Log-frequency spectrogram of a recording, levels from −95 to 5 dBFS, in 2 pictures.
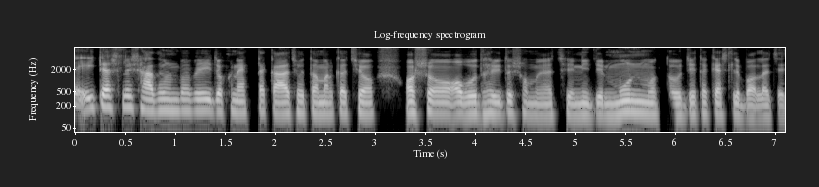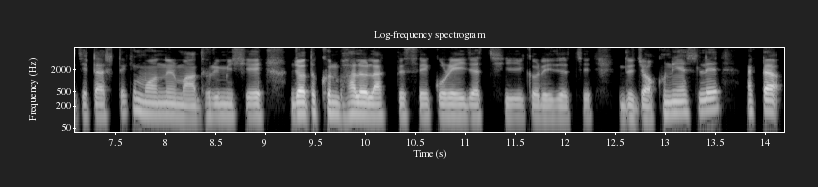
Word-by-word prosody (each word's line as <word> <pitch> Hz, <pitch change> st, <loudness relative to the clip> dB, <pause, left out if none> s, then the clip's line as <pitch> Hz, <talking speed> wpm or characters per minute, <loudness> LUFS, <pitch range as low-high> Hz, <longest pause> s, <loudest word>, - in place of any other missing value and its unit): এইটা 185 Hz, +2 st, +3 dB
আসলে 190 Hz, +1 st, -3 dB
সাধারণভাবেই 155 Hz, 0 st, +2 dB
যখন 145 Hz, 0 st, -4 dB
একটা 140 Hz, -, -4 dB
কাজ 125 Hz, 0 st, +7 dB
হয়তো 130 Hz, -1 st, -3 dB
আমার 125 Hz, 0 st, -1 dB
কাছে 125 Hz, +1 st, -1 dB, 0.5 s
অস 130 Hz, -, +2 dB, 0.4 s
অবধারিত 125 Hz, +1 st, +1 dB
সময় 115 Hz, -3 st, -5 dB
আছে, 115 Hz, +1 st, -9 dB
নিজের 115 Hz, +1 st, -1 dB
মন 140 Hz, +1 st, +4 dB
মত 120 Hz, -2 st, -4 dB, 0.2 s
যেটাকে 125 Hz, 0 st, -4 dB
আসলে 120 Hz, 0 st, -3 dB
বলা 105 Hz, 0 st, 0 dB
যায়, 105 Hz, -, -7 dB
যে -, -, -6 dB, 0.2 s
আসলে 115 Hz, +3 st, -13 dB
কি 160 Hz, -, -9 dB
মনের 120 Hz, -1 st, -1 dB
মাধুরী 105 Hz, +3 st, -3 dB
মিশিয়ে 115 Hz, +1 st, -3 dB, 0.4 s
যতক্ষণ 130 Hz, 0 st, +6 dB
ভালো 125 Hz, -1 st, +7 dB
লাগতেছে 115 Hz, -1 st, -2 dB, 0.2 s
করেই 110 Hz, -1 st, +2 dB
যাচ্ছি, 110 Hz, 0 st, -6 dB, 0.2 s
করেই 100 Hz, -1 st, -2 dB
যাচ্ছি। 95 Hz, -, -7 dB, 0.3 s
কিন্তু -, -, -6 dB
যখনই 130 Hz, +1 st, 0 dB
আসলে 145 Hz, +3 st, 0 dB, 0.4 s
একটা 150 Hz, +2 st, +6 dB
125 Hz, 155 wpm, -23 LUFS, 115-135 Hz, 0.5 s, কাজ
